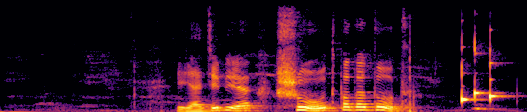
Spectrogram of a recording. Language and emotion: Russian, positive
